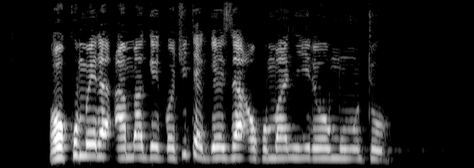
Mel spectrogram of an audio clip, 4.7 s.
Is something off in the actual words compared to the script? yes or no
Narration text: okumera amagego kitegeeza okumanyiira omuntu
no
